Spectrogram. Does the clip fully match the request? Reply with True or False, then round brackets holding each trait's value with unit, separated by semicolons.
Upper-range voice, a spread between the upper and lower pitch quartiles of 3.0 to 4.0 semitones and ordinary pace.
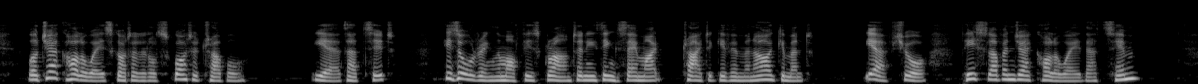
True (195 Hz; 3.7 semitones; 180 wpm)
